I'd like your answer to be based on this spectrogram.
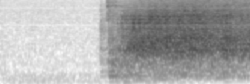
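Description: A food processor switches on abruptly and whirs loudly and steadily, chopping a quinoa and chickpea mixture with a constant grinding blade roar.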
